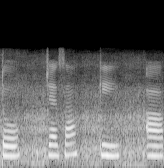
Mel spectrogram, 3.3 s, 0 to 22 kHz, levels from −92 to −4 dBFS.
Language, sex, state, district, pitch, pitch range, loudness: Hindi, female, Chandigarh, Chandigarh, 215 Hz, 210-225 Hz, -15 LUFS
